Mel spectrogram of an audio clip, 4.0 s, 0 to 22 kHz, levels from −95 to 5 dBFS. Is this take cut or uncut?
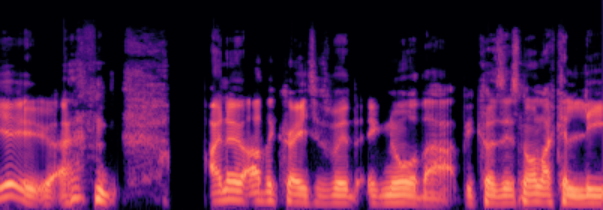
uncut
